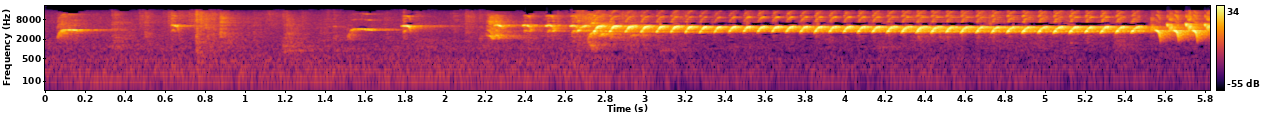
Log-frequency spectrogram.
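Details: Pet canary starts with spaced, short whistled notes and chirps, then breaks into a loud, rapid high trill repeated evenly for nearly three seconds.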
